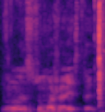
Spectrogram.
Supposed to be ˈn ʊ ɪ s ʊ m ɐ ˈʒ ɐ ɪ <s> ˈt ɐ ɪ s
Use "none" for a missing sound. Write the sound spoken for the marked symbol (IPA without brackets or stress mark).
s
